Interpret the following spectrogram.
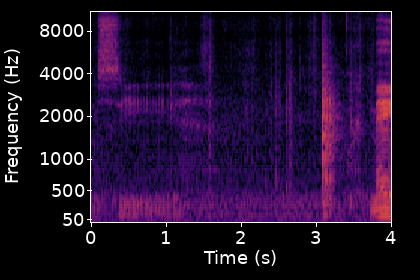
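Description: Tarot cards being handled on a tabletop: a short sliding hiss at the start and a sharp tap about three seconds in, followed by a man's voice starting just before the end.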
